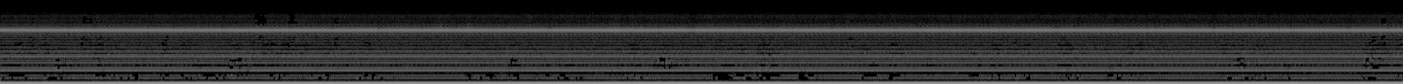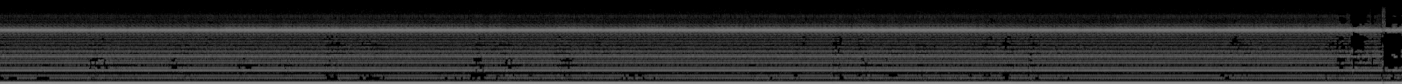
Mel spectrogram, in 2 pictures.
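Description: Steady electrical buzz: a heavy low mains-type hum under a piercing high whine and many fixed tones, with no speech coming through. It is a recording fault or interference on the sound track.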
